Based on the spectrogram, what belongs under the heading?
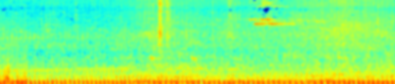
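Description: Small motorcycle engine running steadily close by, a fast, even low thrum of its firing.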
